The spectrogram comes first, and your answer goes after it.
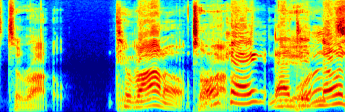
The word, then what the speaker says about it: Toronto: there it's like you you don't pronounce the t it's toronto toronto okay i didn't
